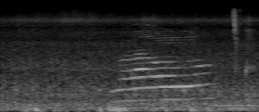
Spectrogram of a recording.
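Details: House cat at a window, calling to another cat outside: a single drawn-out meow with a clear harmonic stack, rising slightly then falling, against a quiet indoor background.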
